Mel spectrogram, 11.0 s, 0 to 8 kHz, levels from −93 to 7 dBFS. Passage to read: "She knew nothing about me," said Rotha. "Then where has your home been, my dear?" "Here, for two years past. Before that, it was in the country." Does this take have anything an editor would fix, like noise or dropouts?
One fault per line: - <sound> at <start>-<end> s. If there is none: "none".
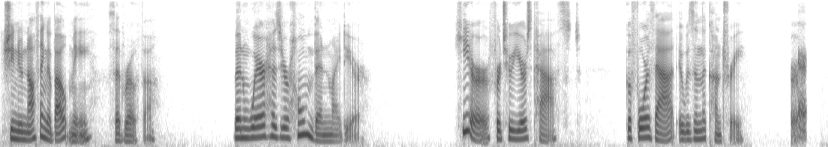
- laugh at 10.5-10.8 s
